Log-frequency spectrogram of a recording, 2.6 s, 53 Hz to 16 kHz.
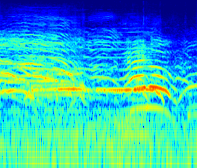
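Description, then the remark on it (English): A group of students cheering and shouting outside Green Central High School as they gather for a protest at about 2 o'clock, many overlapping voices rising and falling in excited whoops, fairly loud and continuous throughout. “As more kids come and join them, there's cheering.”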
